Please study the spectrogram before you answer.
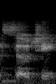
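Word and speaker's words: Xochitl: um like used one Sochi Gomez Sochi um yeah so they don't pronounce the L part though probably it goes sochido but everyone just calls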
